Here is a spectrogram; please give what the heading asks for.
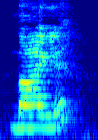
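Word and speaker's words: بَ: ബായിൽ ഇട്ടപ്പോൾ ബ എന്ന ലെറ്റർ നെയിമാണ് ഞാൻ പറഞ്ഞത്, ബ എന്നാണ് പ്രൊനൗൺസ് ചെയ്യുന്നത്.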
